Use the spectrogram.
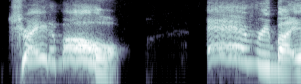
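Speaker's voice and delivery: shout. Real, not acted. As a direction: yell it out like a fan who has had enough. Fan yells trade everyone.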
